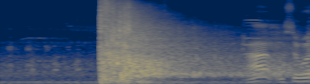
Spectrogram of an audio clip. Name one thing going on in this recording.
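A gunshot cracks loudly close by and echoes across open ground.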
